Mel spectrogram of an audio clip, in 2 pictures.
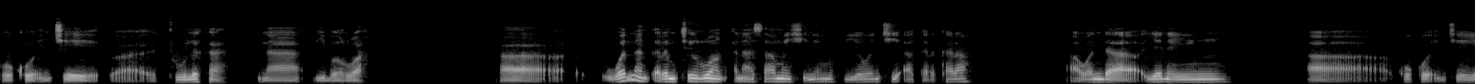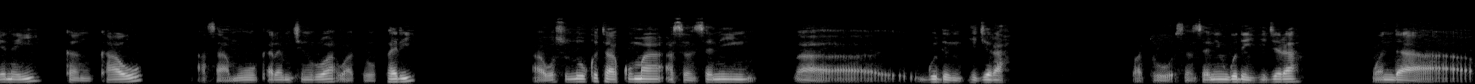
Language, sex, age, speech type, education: Hausa, male, 30-45, spontaneous, tertiary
